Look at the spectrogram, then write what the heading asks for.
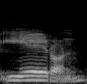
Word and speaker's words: hieron: The stress should go here, hieron. So the stress is on that E, the A sound.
